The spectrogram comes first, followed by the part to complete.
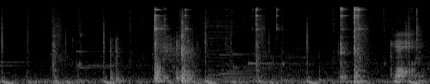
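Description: Background music under a few sharp knocks and clatters of tool handling on a cutting mat, the loudest about a second and a half in and again near the end, as a rotary cutter is set down and a paper pattern piece and lycra fabric are handled.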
